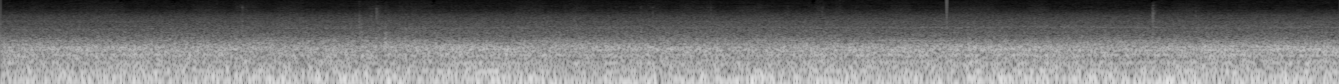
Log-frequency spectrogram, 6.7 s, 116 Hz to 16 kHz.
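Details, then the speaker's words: 1995 Ford Crown Victoria LX, under 12,000 miles, at highway speed, about 25% throttle, engine still a little cold: even low road drone with no knocks, whines or rattles; normal highway cruise. "Even at highway speeds, very quiet."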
